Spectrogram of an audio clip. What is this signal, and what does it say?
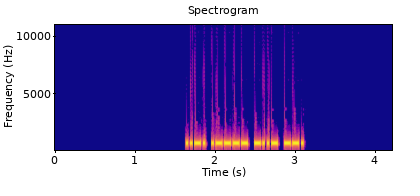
Morse code, heard as a keyed tone, about 42 wpm, 700 Hz. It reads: F1XG
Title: DXCC-100 Call Signs - 4 Characters - 45wpm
